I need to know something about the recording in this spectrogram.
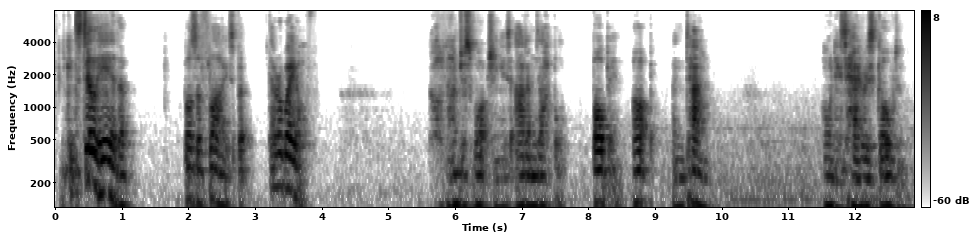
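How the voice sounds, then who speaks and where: A man playing a wistful British soldier of the First World War, reminiscing tenderly in an earthy, halting stage monologue. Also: mid-range voice. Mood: tender longing. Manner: colloquial, earthy, halting storytelling. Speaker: actor performing an audition monologue.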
